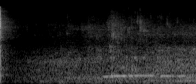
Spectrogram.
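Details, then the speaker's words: Workshop central heating circulator pump, after clearing a suspected blockage (possibly PTFE tape) by draining a pipe, over-pumps slightly on start-up: gentle trickling and gushing of water into the header tank over a faint pump hum; some noise remains, possibly air. "it actually over pumps a little bit and you hear the water run into the uh into the tank"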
